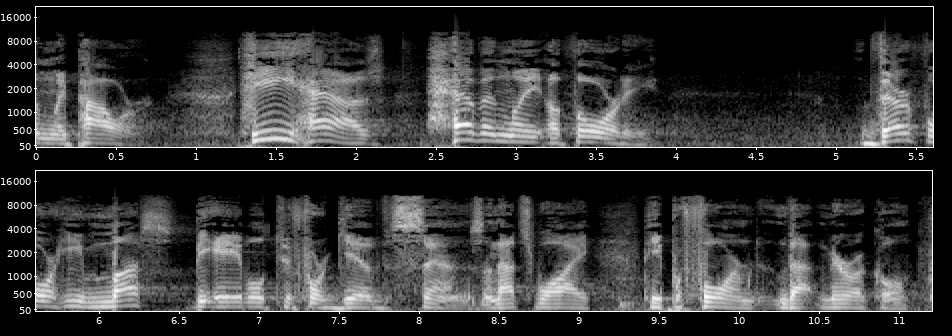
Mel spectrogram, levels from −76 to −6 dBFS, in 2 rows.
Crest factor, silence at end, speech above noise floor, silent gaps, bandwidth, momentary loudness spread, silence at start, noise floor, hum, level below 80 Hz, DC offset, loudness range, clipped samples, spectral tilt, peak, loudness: 18 dB; 0 s; 31 dB; none; 11 kHz; 11 LU; 0 s; -49 dBFS; none; -42 dBFS; under 0.1%; 2 LU; under 0.1%; -4 dB/octave; 0 dBFS; -17 LUFS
